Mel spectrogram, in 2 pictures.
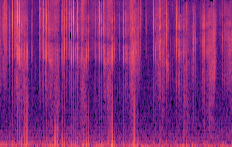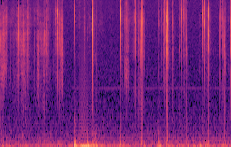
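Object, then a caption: Solid glass globe paperweight with raised etched surface. A small, solid clear glass globe paperweight with raised etched continents is scratched with long acrylic nails. The result is a steady run of dry, bright, rasping scratches with a low rumbling undertone, and a slightly louder burst comes around the middle.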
